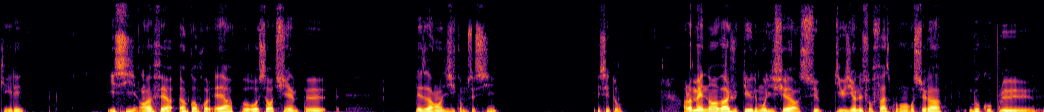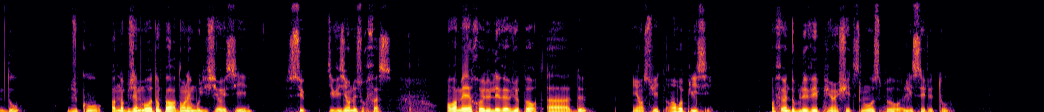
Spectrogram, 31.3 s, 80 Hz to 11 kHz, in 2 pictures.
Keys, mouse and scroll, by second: 0.7-2.7 middle drag, 2.7 ctrl+r, 4.7 s, 9.0-9.5 scroll down 2, 9.5 scroll down 2, 9.7-11.2 middle drag, 11.2 Tab, 11.7-13.5 middle drag, 13.5-14.0 scroll up 1, 14.2-15.6 middle drag, 17.9-20.9 drag, 23.5-27.1 drag, 27.1 w, 28.9-31.3 middle drag.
